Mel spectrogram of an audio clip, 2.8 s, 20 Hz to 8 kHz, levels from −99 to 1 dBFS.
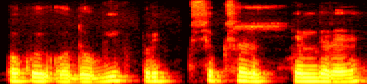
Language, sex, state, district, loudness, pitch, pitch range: Rajasthani, male, Rajasthan, Churu, -18 LUFS, 135 Hz, 125-145 Hz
